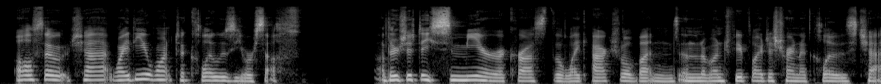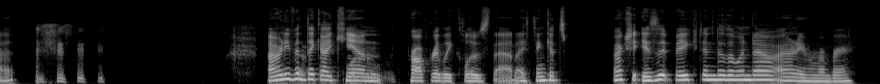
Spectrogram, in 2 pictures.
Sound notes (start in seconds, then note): 9.2 soft laugh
